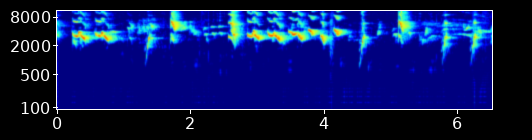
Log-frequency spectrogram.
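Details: Kacer, the oriental magpie-robin, in full 'gacor' song used as a master track: quick high chirps and steep downward-sweeping whistled notes, repeated roughly every half second to second, loud and varied throughout.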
